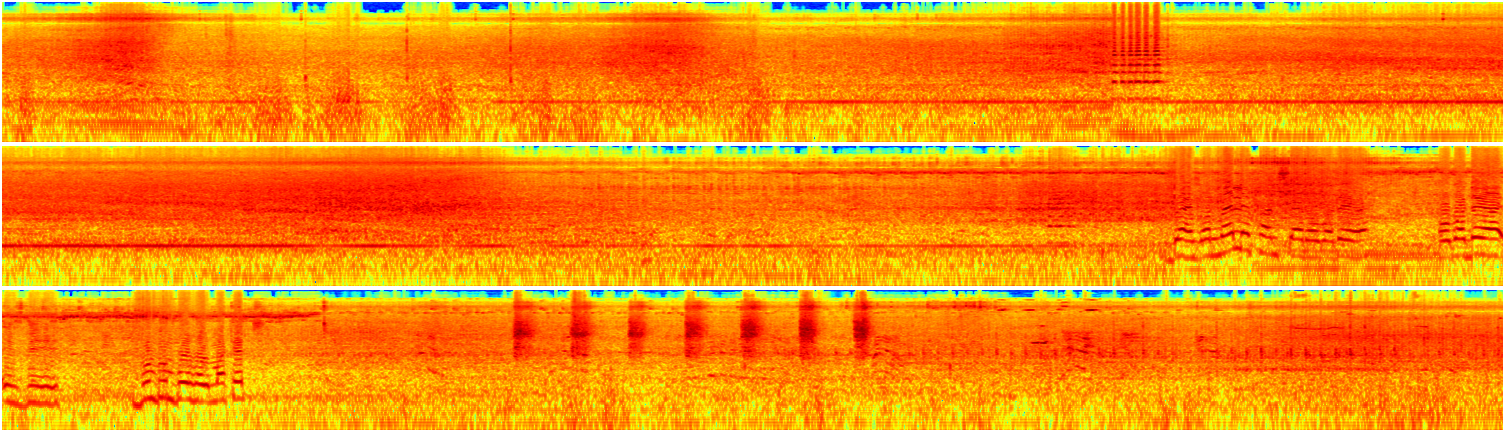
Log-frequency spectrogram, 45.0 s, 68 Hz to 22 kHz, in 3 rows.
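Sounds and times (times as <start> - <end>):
motor vehicles running: 0.0 - 45.0
vehicle horn tooting: 11.0 - 11.8, 25.4 - 26.0.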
